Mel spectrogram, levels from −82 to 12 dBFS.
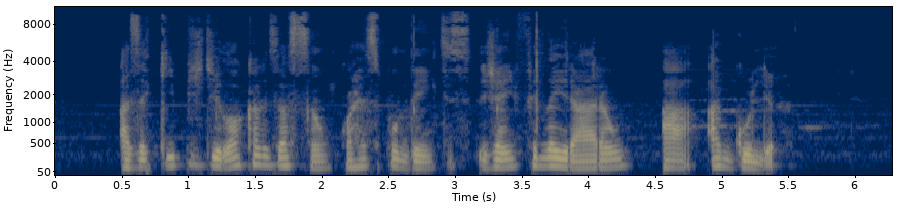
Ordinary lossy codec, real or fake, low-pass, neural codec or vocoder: AAC, 64 kbps; real; 9.9 kHz; none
